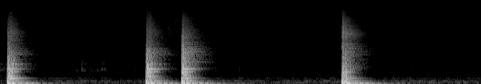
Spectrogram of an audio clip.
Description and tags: Banging the outside of a large plastic barrier that is usually filled with water while hanging the DS-40 with it's strap down through a 2 inch port and recording from the interior. Try that with a boom mic...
